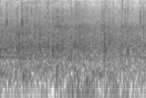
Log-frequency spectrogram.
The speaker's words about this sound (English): If you guys would, let's give them a round of applause for helping out here.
